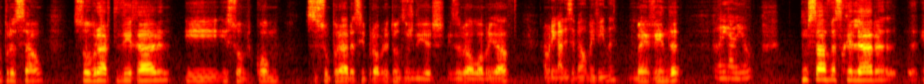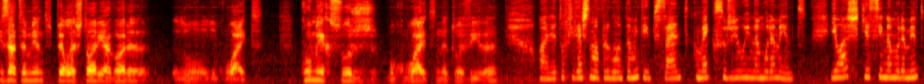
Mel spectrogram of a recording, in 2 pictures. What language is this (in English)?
Portuguese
